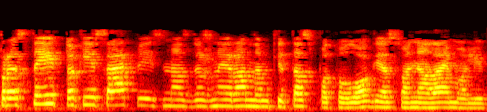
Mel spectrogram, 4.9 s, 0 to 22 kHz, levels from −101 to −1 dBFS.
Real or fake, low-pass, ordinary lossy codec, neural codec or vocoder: real; 7.2 kHz; MP3, 32 kbps; none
